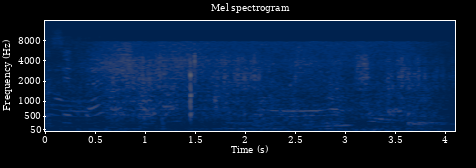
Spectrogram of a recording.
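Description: Field sound of a pack of African wild dogs mobbing an impala kill: a fairly quiet, steady rush of noise with faint, brief high-pitched calls and one sharp click about one and a half seconds in.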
